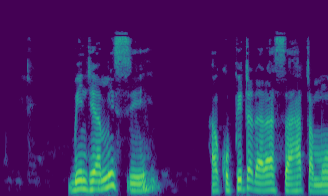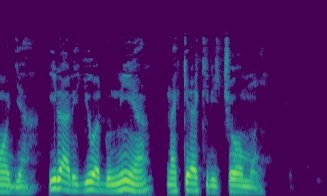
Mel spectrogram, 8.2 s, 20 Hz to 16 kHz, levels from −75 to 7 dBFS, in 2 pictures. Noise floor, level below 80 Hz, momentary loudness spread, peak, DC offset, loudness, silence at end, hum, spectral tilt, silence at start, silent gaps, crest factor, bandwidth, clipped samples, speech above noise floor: -69 dBFS; -54 dBFS; 10 LU; 0 dBFS; under 0.1%; -14 LUFS; 0.8 s; none; -6.5 dB/octave; 0.85 s; none; 14 dB; 8.8 kHz; under 0.1%; 57 dB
